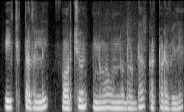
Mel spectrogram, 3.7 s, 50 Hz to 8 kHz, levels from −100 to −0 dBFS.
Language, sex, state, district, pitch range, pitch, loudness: Kannada, male, Karnataka, Koppal, 160-185 Hz, 170 Hz, -19 LUFS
